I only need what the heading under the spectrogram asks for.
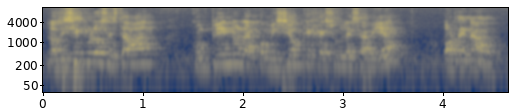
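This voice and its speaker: A man preaching a sermon, full of rhetorical questions, rising to shouts and then dropping low. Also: fairly quick, crowd noise. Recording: echoey room, voice from a distance.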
